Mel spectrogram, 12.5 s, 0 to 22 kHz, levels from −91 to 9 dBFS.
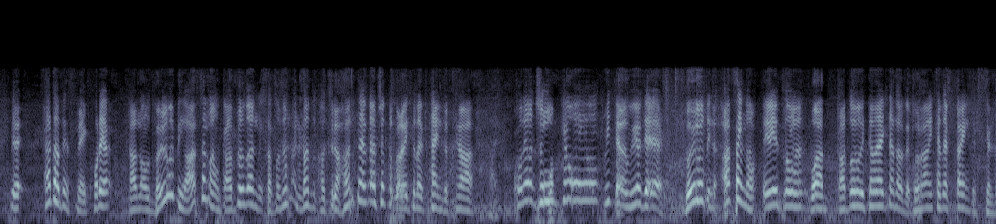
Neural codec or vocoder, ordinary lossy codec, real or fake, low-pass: codec, 24 kHz, 1.5 kbps, HILCodec; none; fake; 7.2 kHz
